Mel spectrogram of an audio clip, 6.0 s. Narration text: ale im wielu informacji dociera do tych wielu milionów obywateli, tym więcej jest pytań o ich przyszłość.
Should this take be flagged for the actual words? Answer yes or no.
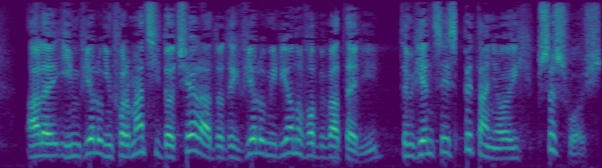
no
